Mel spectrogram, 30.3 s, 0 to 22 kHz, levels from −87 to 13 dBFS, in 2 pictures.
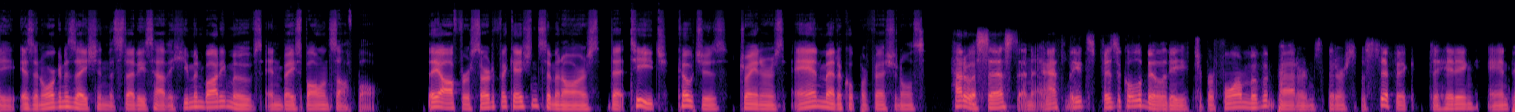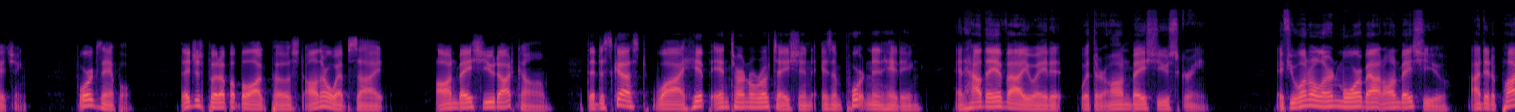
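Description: From 9.21 to 24.41 s, a call bitrate drop starves the encoder, consistent with roughly 32 falling to 8 kbps; speech turns coarse and watery, muffled above 6 kHz.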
